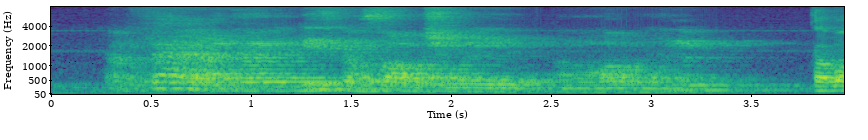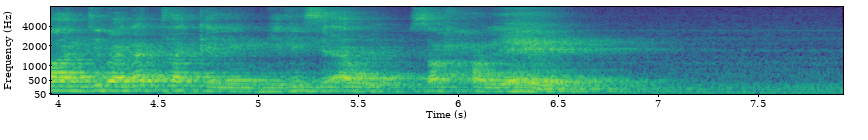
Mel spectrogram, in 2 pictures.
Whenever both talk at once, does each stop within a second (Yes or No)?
Yes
